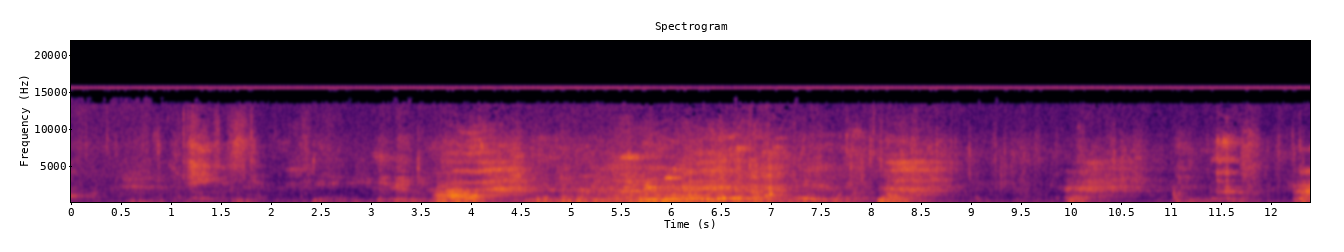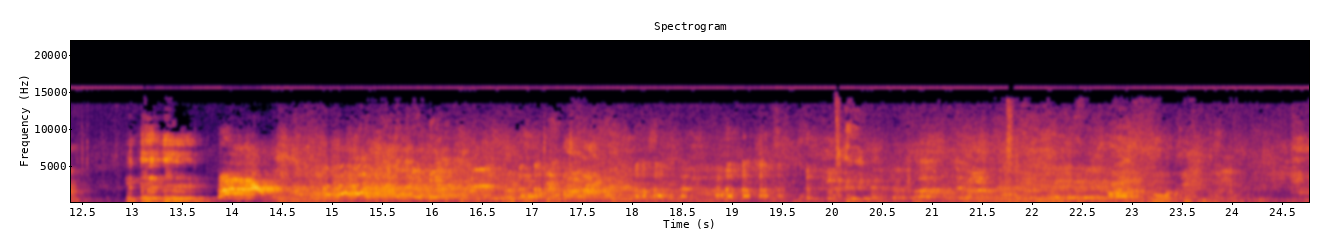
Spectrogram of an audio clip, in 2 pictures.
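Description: A man speaks animatedly on a stage, heard through a loudspeaker in a hall.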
